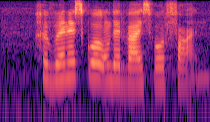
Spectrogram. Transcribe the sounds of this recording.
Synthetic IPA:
χəvuənəskuəlˠɔndərvəjsvɑːrfɐ̰n

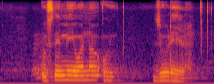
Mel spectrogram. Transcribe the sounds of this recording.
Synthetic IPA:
usemiwanaʔu | d͡zuɺɛːɺa

